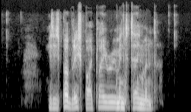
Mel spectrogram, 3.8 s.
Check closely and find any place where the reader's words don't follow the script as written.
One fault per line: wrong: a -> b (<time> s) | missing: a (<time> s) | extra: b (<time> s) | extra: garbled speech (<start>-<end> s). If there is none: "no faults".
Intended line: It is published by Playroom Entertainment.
no faults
